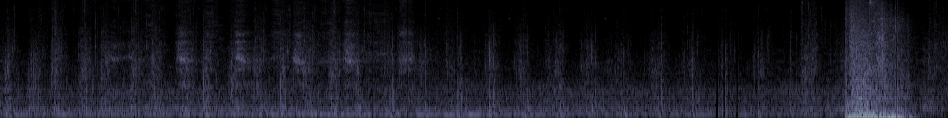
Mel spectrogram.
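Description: Footsteps crunch steadily over rubble.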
